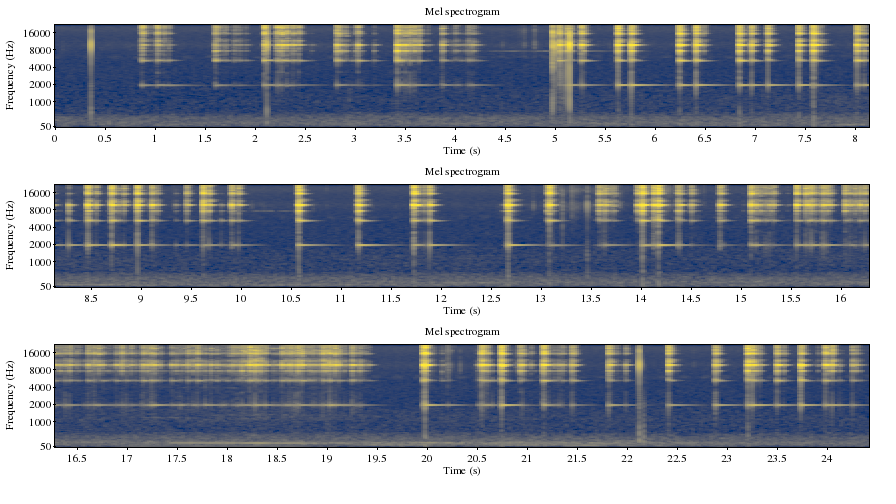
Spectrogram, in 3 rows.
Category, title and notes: Sound effects > Human sounds and actions
FOOD&DRINKGlassware glass twinkling multiple times bouncing metal NMRV FSC2
Jiggling sound on a cup of glass
Glass, Jiggling, Twinkling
